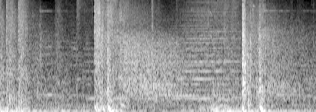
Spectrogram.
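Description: Soldiers open fire in a Chinese war film about a sniper, a continuous volley of loud gunshots with heavier bursts standing out near the start and again toward the end, dense and close throughout.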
